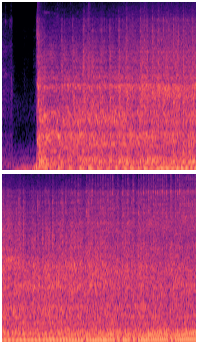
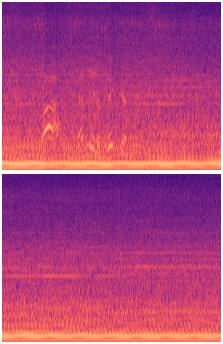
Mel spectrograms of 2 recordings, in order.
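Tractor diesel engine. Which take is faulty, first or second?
first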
